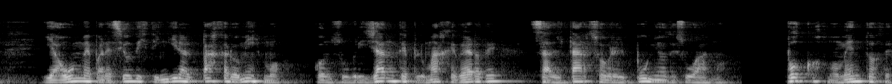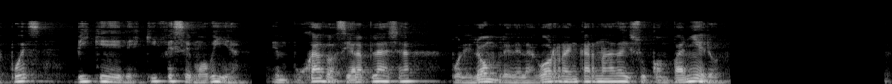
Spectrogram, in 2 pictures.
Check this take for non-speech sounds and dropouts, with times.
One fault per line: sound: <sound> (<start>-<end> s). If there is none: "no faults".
no faults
